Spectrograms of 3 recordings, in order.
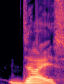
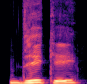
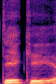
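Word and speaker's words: Dike: but uh now it talks about dicki now dice it looks in in the English but it's actually dicki and pronounced dicki and dicki was a daughter of Zeus and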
